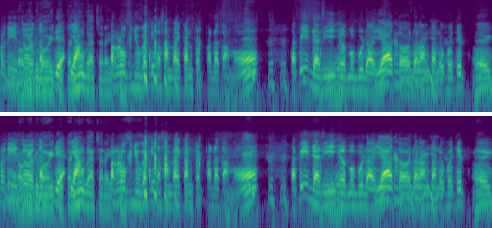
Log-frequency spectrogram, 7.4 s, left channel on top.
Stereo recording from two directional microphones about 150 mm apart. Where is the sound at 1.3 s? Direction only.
45° left (ahead or behind).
